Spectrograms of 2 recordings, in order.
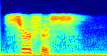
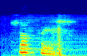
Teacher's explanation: The stress is at the very beginning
